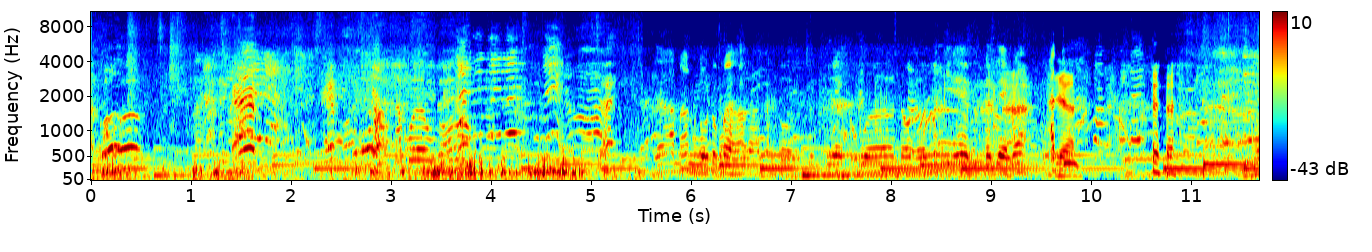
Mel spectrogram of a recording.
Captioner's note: everyone starts eating and chatting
